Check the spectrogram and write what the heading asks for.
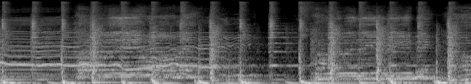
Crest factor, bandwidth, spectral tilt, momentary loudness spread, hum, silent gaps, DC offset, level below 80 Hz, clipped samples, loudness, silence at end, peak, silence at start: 16 dB; over 20 kHz; -4.5 dB/octave; 3 LU; none; none; under 0.1%; -24 dBFS; under 0.1%; -19 LUFS; 0 s; -2 dBFS; 0 s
